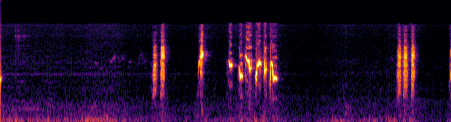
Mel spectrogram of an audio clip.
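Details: Bulbul singing the Mandalawi song style, six phrases, played for training young birds: brief burst of chirpy notes, then a quick run of warbled, slurred notes, another short burst near the end, quiet low rumble at the start.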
